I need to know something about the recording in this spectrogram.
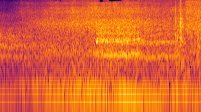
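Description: A bus braking hard and skidding to a stop: the tyres squeal loudly over the engine's low running sound, the squeal strongest about a second in.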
